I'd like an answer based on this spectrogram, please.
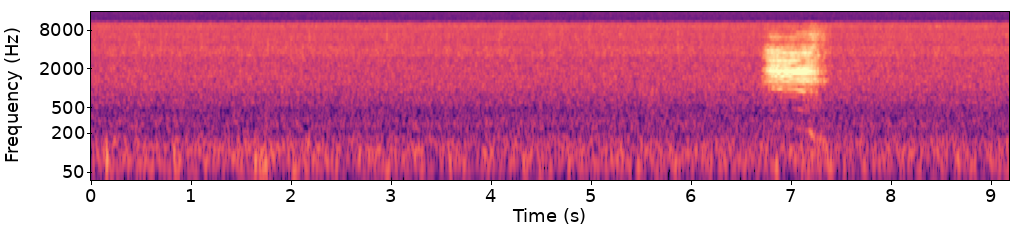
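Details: A red deer stag in the Irish highlands near Killarney, Ireland, met during a sika deer hunt, gives a single short, harsh rutting roar over a steady rush of wind.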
